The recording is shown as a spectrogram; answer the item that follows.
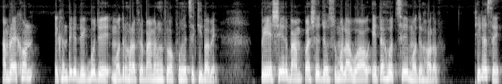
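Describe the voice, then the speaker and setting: A man teaching Quran recitation rules, explaining briskly and then chanting verses slowly and melodically. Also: high voice, darkish tone. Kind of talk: tajweed lesson with slow chanted recitation.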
